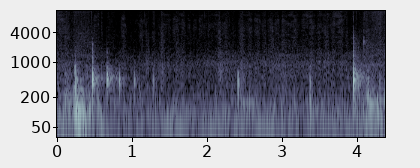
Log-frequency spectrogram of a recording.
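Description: Marker writing on a whiteboard: a quick run of short taps and strokes in the first second or so, then a few sparser ones.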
